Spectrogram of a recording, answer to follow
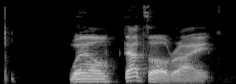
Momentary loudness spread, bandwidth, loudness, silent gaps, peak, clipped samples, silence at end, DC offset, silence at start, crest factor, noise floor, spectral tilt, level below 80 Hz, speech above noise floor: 6 LU; 16.5 kHz; -18 LUFS; none; -2 dBFS; under 0.1%; 0.3 s; under 0.1%; 0.05 s; 18 dB; -79 dBFS; -4.5 dB/octave; -62 dBFS; 61 dB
